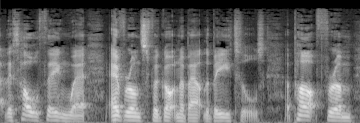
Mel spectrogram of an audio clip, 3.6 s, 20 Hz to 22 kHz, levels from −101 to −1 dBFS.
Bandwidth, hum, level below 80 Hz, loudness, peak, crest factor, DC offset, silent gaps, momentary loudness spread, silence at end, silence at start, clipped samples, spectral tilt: 16.5 kHz; none; -54 dBFS; -19 LUFS; 0 dBFS; 20 dB; 0.1%; none; 12 LU; 0 s; 0 s; under 0.1%; -3 dB/octave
